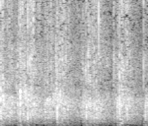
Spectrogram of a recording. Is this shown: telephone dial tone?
no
